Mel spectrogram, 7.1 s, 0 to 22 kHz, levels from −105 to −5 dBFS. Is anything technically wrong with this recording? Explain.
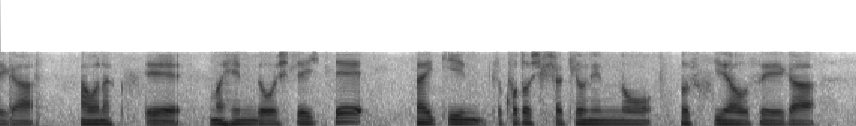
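Yes, the call's voice detector is cutting into this speech clip in three ways.

Sound chopped by the voice detector, 0.08 to 1.76 s and 2.4 to 4.8 s. The sender's voice activity detection likely switched transmission on and off repeatedly within each stretch, so quieter syllables and word edges were not sent and the receiver filled them with synthetic noise. About 740 ms of the first stretch and 800 ms of the second are replaced, so the speech sounds choppy.

Onset clipped by the voice detector, 5.65 to 5.68 s. The detector was likely slow to register that speech had resumed, so the first 30 ms were never sent and comfort noise stands in for them. The word begins abruptly, with no soft start, as if it were switched on mid-sound.

Comfort noise in place of the background, 5.5 to 5.96 s and 6.86 s to the end. During pauses the sender likely stopped transmitting audio, sending only occasional noise descriptions, and the receiver generated smooth, featureless noise roughly matched to the room. 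That replaces about 320 ms and 283 ms of real background. In the final stretch, the background sits about 34 dB below the loud speech, and the synthetic fill is about 2 dB quieter than the real background it replaces, so the ambience thins and drops slightly. Throughout, the narrow band, with nothing above 4 kHz, fits a G.711 telephone codec.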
